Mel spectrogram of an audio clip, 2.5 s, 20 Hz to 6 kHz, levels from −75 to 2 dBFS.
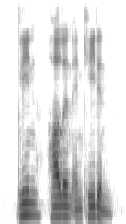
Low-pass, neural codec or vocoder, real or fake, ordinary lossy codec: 5.4 kHz; none; real; none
